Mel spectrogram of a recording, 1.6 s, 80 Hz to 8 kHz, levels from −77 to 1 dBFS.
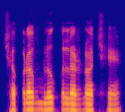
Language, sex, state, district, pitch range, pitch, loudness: Gujarati, male, Gujarat, Navsari, 115-125 Hz, 120 Hz, -16 LUFS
